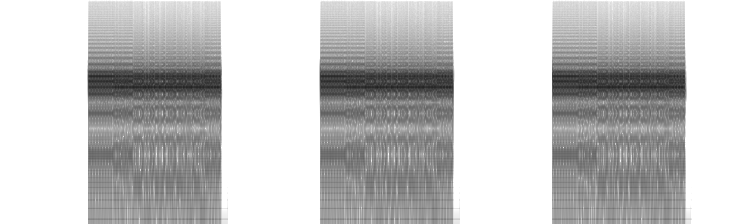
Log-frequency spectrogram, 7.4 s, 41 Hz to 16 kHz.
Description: Emergency Alert System (SAME) tones (header bursts), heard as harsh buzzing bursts, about 520.83 baud.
